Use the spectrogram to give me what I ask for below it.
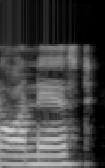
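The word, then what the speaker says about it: honest: एन एम एल ए, या कोई silent H वाला आवाज है तब हम यूज करते हैं, जैसे एन आवर, एन ऑनेस्ट।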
